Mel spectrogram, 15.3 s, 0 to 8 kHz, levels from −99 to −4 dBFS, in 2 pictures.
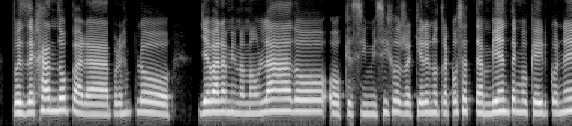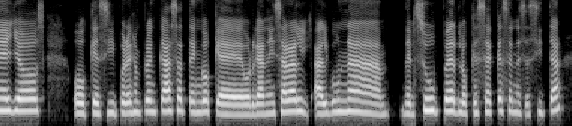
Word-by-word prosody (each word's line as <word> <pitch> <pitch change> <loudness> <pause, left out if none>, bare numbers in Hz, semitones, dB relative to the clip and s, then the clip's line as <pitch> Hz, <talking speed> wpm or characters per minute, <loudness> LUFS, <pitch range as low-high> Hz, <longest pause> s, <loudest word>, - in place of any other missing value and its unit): pues, 215 -1 +4
dejando 255 +3 +4
para, 195 -5 +2
por 200 0 -3
ejemplo, 215 -3 -1 0.4
llevar 225 +2 +6
a 235 - +3
mi 225 -1 -4
mamá, 205 0 -4
a - - -3
un 215 +2 -3
lado, 240 -1 +3
o 200 -2 -1
que 205 0 -5
si 200 +1 -9
mis 195 +1 -8
hijos 225 -1 -2
requieren 215 +2 0
otra 215 0 -3
cosa, 230 +3 -1
también, 225 +1 +3
tengo 230 -2 -1
que 220 -1 +2
ir 210 -1 -2
con 220 0 -3
ellos, 250 0 +1 0.4
o 205 -1 -1
que 210 -1 0
si, 215 +1 -8
por 210 +2 -2
ejemplo, 225 +2 -3
en 230 -1 -5
casa 245 +1 0
tengo 230 0 -2
que 190 -3 +2
organizar 200 +4 0
al 240 -4 +1
alguna 215 -2 -1 0.2
del 200 -1 -7
súper, 245 -2 +1
lo 210 -1 -2
que 210 - -6
sea 230 +1 -3
que 250 +3 -4
se 245 0 -7
necesita. 220 +6 -6
220 Hz, 180 wpm, -18 LUFS, 205-240 Hz, 0.4 s, llevar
